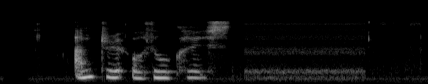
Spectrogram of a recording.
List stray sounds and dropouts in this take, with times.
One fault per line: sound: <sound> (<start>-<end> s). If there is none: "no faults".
no faults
